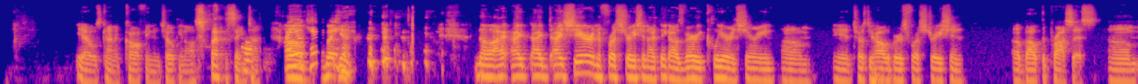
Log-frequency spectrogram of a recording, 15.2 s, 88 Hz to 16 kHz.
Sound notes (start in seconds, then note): 4.4 laughter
